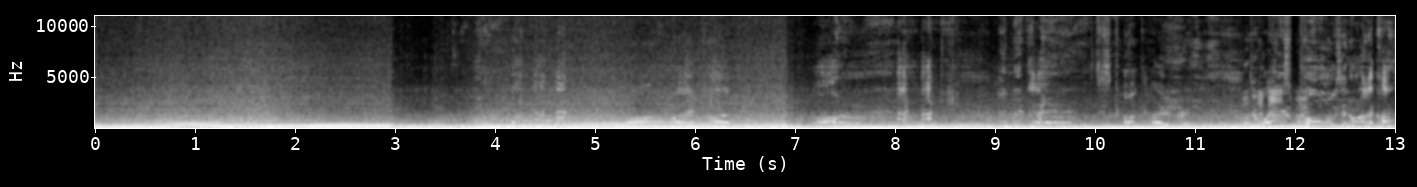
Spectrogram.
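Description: Tuned VW Golf 1.9 TDI four-cylinder turbodiesel heard from inside the cabin under acceleration. The engine note rises through a gear, drops with a gear change about three seconds in, then holds a steadier, slowly falling note.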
